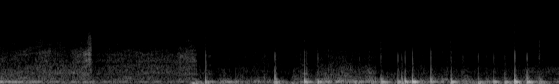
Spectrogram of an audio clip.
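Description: About a dozen short, crisp ticks come in uneven clusters, each dying away almost at once with no ring. That dry click fits nails on a stiff glossy paperback cover. A constant low hum runs underneath throughout.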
